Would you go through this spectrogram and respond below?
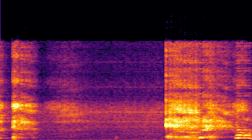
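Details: Adult cough: a brief burst, a pause, then a louder harsh cough mixed with voiced laughter in a small room, triggered by laughing at a friend's narration.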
